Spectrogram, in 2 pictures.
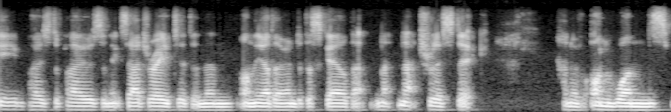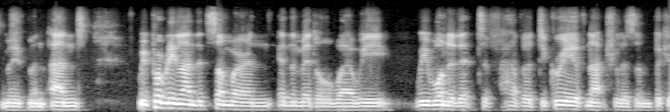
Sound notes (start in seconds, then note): none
